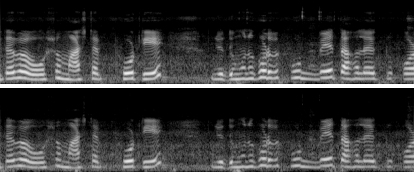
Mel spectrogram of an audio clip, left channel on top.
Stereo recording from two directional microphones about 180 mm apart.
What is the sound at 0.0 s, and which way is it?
Speech, 50° left (ahead or behind).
